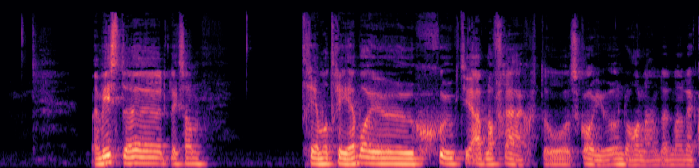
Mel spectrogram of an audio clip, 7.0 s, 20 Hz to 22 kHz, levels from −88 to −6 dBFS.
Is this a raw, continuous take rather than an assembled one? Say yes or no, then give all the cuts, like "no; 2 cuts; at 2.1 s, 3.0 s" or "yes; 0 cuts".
yes; 0 cuts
